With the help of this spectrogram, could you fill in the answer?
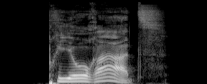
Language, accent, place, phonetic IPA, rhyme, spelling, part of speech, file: German, Germany, Berlin, [pʁioˈʁaːt͡s], -aːt͡s, Priorats, noun, De-Priorats.ogg
- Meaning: genitive singular of Priorat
